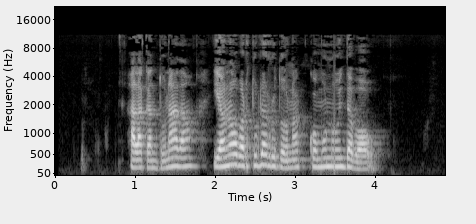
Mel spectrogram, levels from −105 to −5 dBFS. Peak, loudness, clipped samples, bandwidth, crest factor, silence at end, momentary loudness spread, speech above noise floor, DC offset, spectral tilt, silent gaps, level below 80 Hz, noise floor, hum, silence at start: -8 dBFS; -24 LUFS; under 0.1%; 11.5 kHz; 18 dB; 0.85 s; 7 LU; 56 dB; under 0.1%; -6 dB/octave; none; -68 dBFS; -79 dBFS; none; 0.95 s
